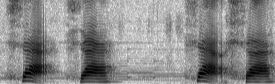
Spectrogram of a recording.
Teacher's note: So you have the fourth and the first. So 画 is the fourth tone, means to draw,、mm.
